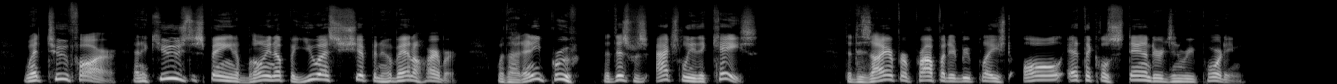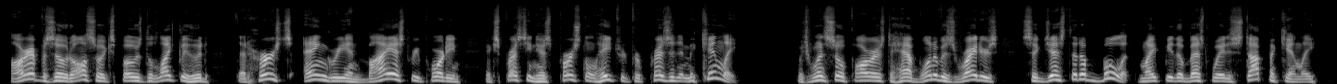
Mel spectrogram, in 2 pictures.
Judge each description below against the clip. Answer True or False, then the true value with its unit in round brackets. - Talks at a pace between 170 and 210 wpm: True (175 wpm)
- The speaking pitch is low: False (170 Hz)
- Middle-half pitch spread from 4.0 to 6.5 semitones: True (5.3 semitones)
